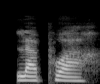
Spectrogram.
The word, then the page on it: la poire: frances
